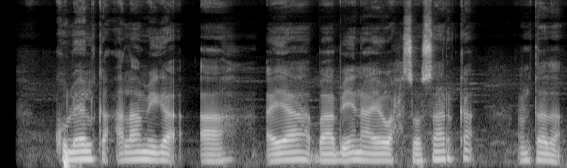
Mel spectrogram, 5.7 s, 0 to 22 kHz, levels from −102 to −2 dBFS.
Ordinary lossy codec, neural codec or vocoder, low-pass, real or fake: none; none; none; real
